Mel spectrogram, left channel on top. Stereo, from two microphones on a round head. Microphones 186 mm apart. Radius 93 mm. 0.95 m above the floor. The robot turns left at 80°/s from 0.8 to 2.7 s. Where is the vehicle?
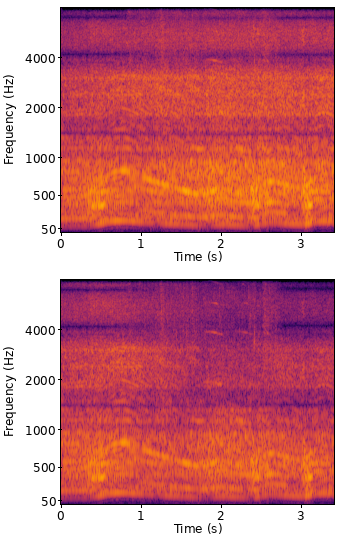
170° right; by 3.4 s 40° left.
